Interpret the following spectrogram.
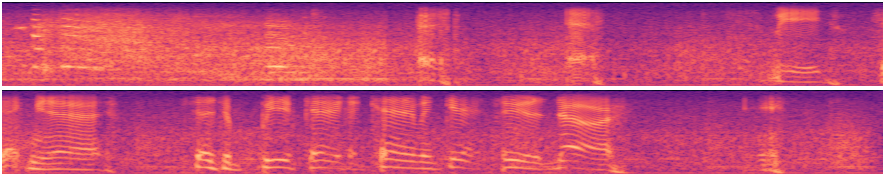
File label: sweet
